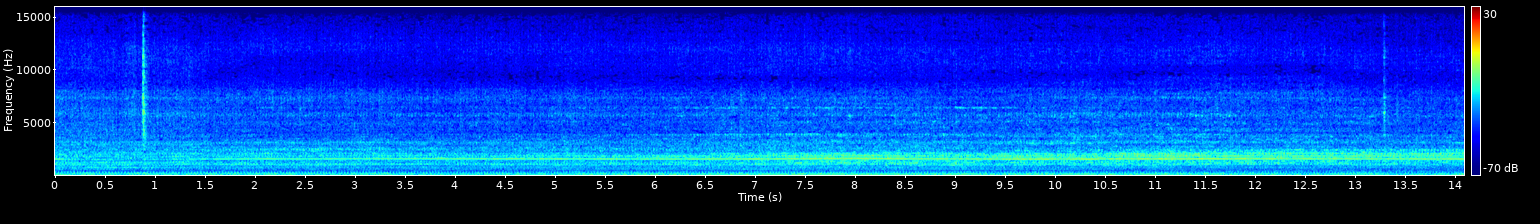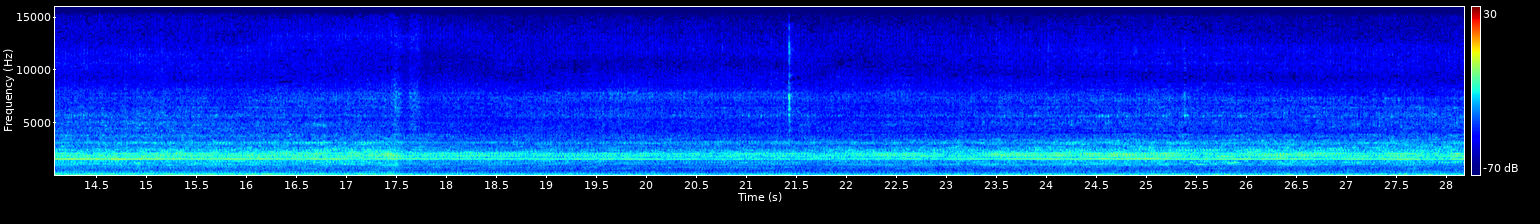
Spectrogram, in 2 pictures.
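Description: Small walk-behind farm machine running steadily as it is pushed along a soil bed, with a constant high whine over a low hum. A single sharp click about a second in.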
